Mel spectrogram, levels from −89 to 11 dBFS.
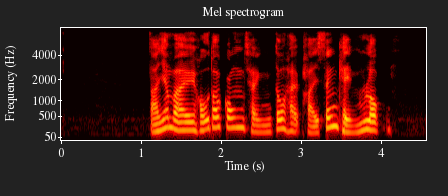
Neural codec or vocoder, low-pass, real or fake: codec, 16 kHz in and 24 kHz out, 2.2 kbps, FireRedTTS-2 codec; 7.2 kHz; fake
